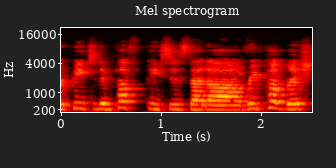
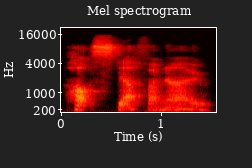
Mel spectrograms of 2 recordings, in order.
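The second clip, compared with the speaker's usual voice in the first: sarcastic whisper; 12 semitones lower, 6 dB quieter, slower than usual. Real, not acted. Sarcastic aside after dull fact.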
